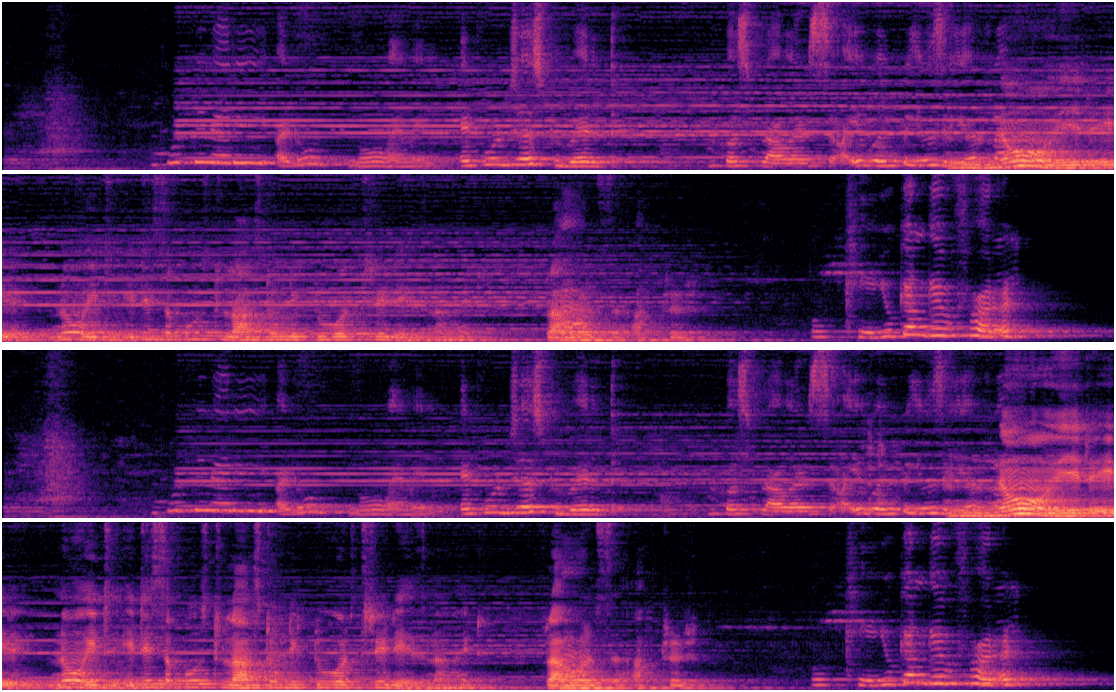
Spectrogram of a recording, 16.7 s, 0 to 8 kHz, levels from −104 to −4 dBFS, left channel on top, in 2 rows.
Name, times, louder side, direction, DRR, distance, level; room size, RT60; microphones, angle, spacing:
voice 1, 1.1-4.7 5.3-7.7 12.5-12.8 13.1-13.2 14.4-16.0, equal, 10° left, 0.4 m, -36 dB
sound 1, 1.3-13.7, left 4 dB, 70° left, 0.7 m, -51 dB
voice 2, 7.1-12.1 12.4-13.7, right 3 dB, 75° right, 0.6 m, -31 dB
12.0 x 7.3 x 3.8 m
head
